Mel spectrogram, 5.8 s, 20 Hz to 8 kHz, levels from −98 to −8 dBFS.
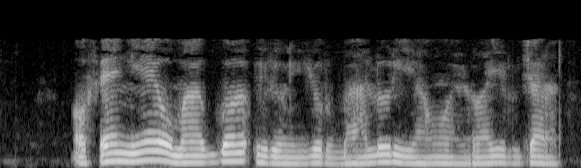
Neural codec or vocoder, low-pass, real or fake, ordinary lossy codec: none; 7.2 kHz; real; AAC, 16 kbps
